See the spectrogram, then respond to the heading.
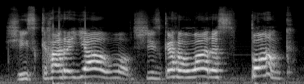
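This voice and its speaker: A woman voicing a savage, drunken peasant man in a dramatic story reading, yelling in fury. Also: extremely high pitch, slow pace, voice pushed up, heavily acted. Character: furious, brutal drunken peasant man whipping a horse.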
